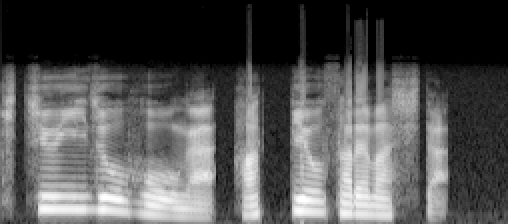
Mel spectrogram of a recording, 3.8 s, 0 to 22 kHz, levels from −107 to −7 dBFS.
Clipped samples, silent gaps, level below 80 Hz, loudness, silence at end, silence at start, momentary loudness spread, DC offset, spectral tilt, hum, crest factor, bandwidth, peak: under 0.1%; none; -60 dBFS; -15 LUFS; 0.45 s; 0 s; 11 LU; under 0.1%; -7.5 dB/octave; none; 16 dB; 7.2 kHz; 0 dBFS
